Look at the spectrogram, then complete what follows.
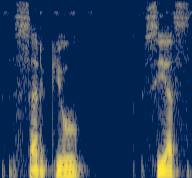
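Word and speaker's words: circuitous: चलिए अगला वर्ड है सर्क्यूसियस। सर्क्यूसियस, यहाँ मैं बता दूं कि टी साइलेंट है ना।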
